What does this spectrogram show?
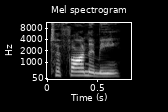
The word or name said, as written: taphonomy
